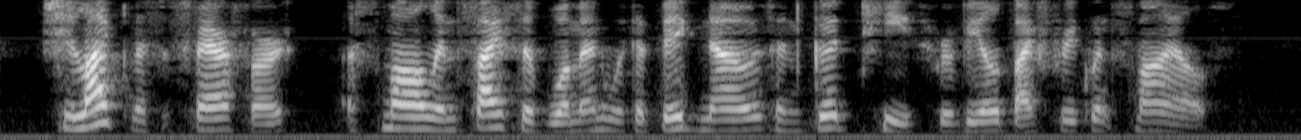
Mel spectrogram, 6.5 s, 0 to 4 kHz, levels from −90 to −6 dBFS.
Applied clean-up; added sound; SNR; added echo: none; none; none; none.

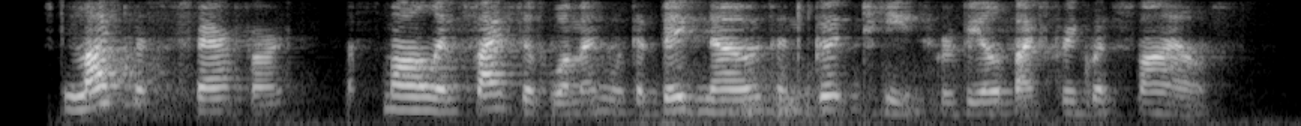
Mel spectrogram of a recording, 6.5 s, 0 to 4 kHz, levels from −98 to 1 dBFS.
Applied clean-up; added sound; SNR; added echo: neural mask model DeepFilterNet 3.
